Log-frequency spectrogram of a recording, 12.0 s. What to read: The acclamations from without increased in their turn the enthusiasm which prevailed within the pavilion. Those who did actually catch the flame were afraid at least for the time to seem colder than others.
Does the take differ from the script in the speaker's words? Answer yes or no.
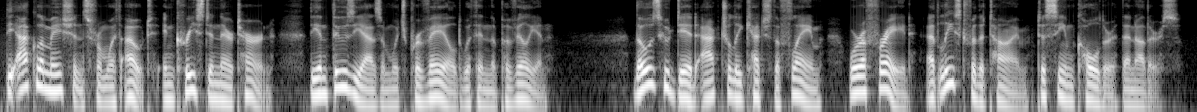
no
